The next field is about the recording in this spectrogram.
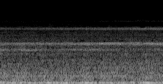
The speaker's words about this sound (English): like, damn, I live next to a train.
